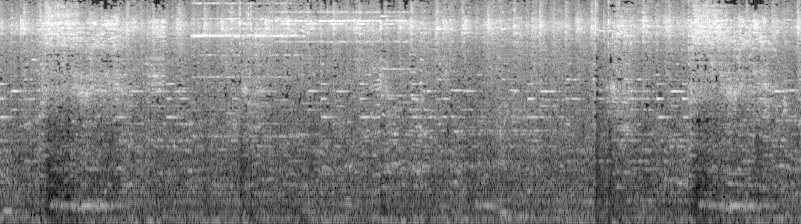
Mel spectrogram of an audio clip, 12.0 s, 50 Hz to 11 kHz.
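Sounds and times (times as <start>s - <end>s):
slot machine music: 0.0s - 12.0s
slot machine reels spinning: 0.0s - 12.0s.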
